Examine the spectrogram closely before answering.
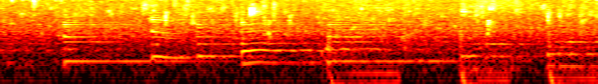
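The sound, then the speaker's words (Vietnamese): Heavy rain at night makes a dense, crackling patter that runs steadily throughout at low volume, with soft sustained musical notes stepping underneath and a few dull low thumps near the end. “Mưa khuya tầm tã”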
